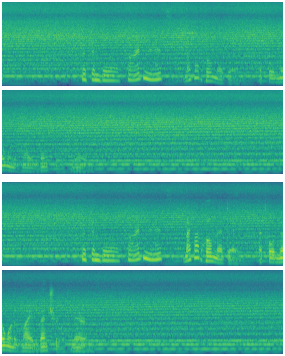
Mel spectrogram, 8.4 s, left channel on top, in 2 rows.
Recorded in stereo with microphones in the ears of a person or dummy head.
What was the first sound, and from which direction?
A drone, 10° left (ahead or behind).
